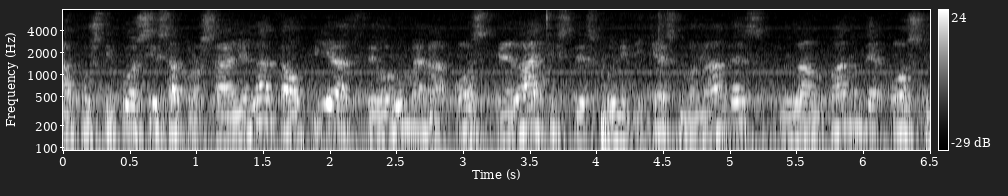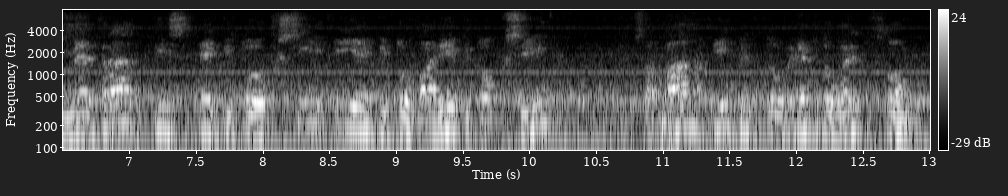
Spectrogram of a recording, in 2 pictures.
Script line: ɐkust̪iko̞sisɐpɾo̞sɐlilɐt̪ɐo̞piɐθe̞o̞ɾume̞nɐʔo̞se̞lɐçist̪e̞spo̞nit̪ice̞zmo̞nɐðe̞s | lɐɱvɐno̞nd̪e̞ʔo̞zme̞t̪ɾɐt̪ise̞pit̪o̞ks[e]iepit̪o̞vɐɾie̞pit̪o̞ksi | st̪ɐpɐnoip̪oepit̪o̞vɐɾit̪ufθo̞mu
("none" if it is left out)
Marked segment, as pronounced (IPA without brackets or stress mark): i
